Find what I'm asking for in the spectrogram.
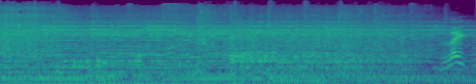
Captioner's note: running water; water draining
